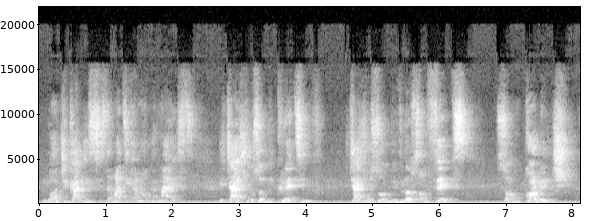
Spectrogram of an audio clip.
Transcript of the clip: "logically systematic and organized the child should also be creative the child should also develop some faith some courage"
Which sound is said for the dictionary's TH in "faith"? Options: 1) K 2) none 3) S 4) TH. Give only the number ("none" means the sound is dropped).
3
